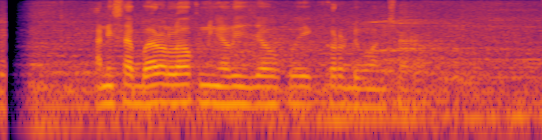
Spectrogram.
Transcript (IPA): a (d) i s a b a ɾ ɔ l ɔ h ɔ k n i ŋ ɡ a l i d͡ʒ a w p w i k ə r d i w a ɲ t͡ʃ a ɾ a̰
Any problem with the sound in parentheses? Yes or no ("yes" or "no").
yes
